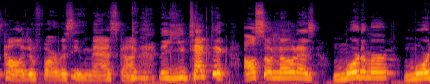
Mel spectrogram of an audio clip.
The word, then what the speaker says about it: eutectic: then I look it up sure it's they spell it e u T E C T i C s what you to a eutectic eutectic yeah eutectic is a melting composition of minimum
